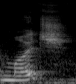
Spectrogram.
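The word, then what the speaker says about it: muid: She is she, but of course it's spelled differently than English. And we is shin or mudge.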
